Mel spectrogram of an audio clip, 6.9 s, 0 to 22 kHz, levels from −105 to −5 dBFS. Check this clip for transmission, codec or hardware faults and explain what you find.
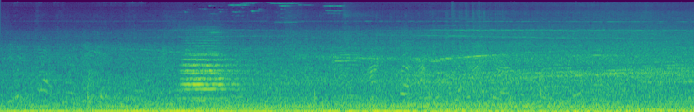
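No transmission, codec or hardware faults turn up in this clip.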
